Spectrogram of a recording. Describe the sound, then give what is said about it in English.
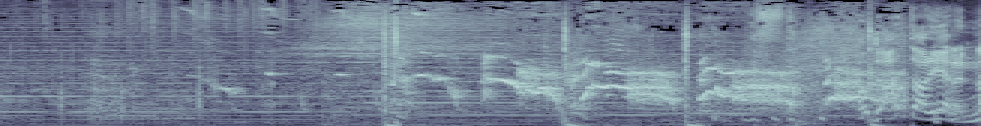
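After a brief spoken line, a person imitates a dog yelping and whimpering: a run of loud, high-pitched wavering cries, punctuated by a few sharp thuds. “Oh, this is the point where I couldn't tell if that was a dog or was that a person.”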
